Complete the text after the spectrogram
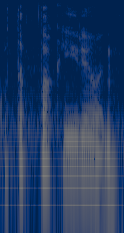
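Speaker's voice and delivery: high, hushed imitation of an angry stepmom; mock pissed-off. Stepmom opens the door on him, mock anger. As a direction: imitate her outrage in a high, soft voice. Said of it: "she gets all pissed off".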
